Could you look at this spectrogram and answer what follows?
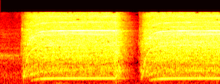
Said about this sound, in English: Here is a drill.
